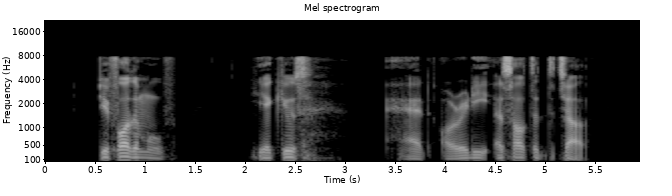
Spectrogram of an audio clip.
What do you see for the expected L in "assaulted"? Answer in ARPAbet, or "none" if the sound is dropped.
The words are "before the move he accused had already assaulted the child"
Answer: L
